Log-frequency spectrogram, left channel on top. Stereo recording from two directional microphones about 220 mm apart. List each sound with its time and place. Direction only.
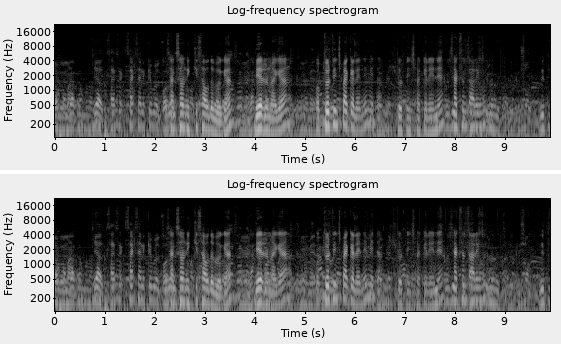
0.0 s a man's voice: 50° right (ahead or behind)
2.2 s speech: 15° left (ahead or behind)
4.0 s speech: 15° left (ahead or behind)
5.9 s speech: centre (ahead or behind)
6.9 s speech: 20° left (ahead or behind)
8.3 s speech: 5° right (ahead or behind)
